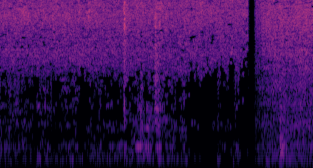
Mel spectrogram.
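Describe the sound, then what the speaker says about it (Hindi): Moong dal bondas deep frying in hot oil give a steady, even sizzle and hiss that runs through the clip, dropping out briefly near the end before resuming. "बोंडे देखिए हमारे अच्छे से फ्राई हो रहे हैं।"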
